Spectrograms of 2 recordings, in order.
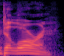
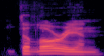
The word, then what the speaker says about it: DeLorean: before in the 90s you're pronouncing it wrong that's why john deloren delorean what does that remind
